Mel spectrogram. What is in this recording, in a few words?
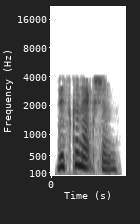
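"disconnection", English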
